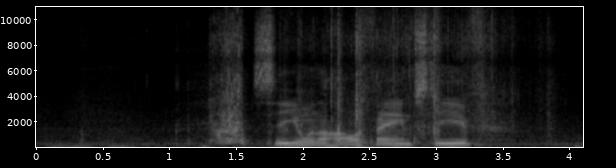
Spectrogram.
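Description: Plastic wrap crinkles and tears off a box.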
